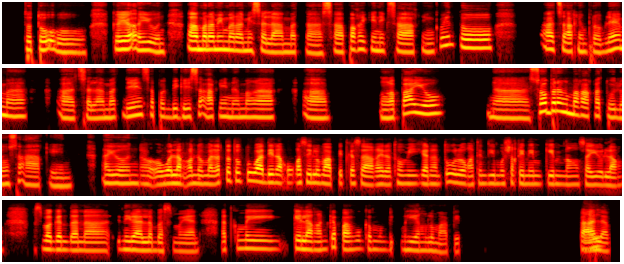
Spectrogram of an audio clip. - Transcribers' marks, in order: tapping; other background noise
- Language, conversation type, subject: Filipino, advice, Paano ako makikipag-usap nang mahinahon at magalang kapag may negatibong puna?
